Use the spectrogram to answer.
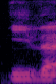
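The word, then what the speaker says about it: إذ: Nah, idza itu ketika ada alif depannya ya. Ketika ada alif depannya baru dibaca idza. Tapi kalau nggak ada alif bacanya id.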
